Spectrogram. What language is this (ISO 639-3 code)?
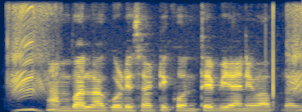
mar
